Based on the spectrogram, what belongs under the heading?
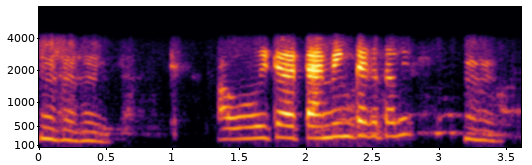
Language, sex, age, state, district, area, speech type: Odia, female, 60+, Odisha, Gajapati, rural, conversation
